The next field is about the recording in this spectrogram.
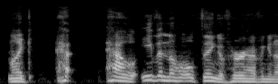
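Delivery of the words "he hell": ordinary talk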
